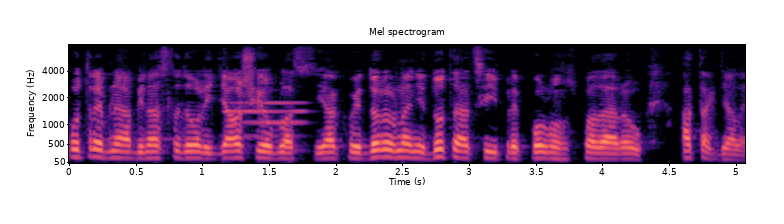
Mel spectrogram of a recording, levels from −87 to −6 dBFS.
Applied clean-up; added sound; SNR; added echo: classical method log-MMSE.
